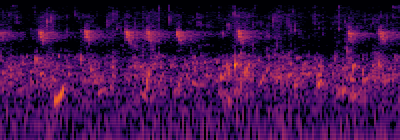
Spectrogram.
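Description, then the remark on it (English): Gentle water of a winding brook trickling and burbling in high summer, with a steady liquid babble and small bright splashes and drips scattered throughout, no voices present. “River song in high summer.”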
